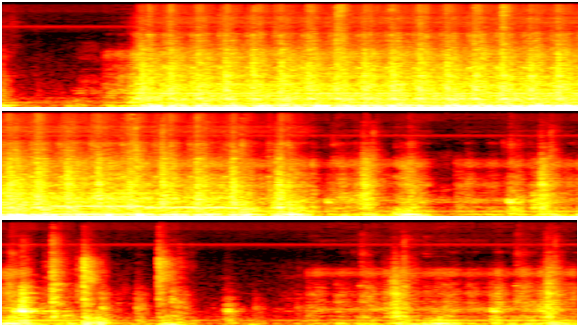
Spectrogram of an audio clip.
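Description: A sewing machine fitted with a Teflon foot top-stitches a small piece in a quiet, steady run of about five seconds, followed by a few faint clicks and handling sounds.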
